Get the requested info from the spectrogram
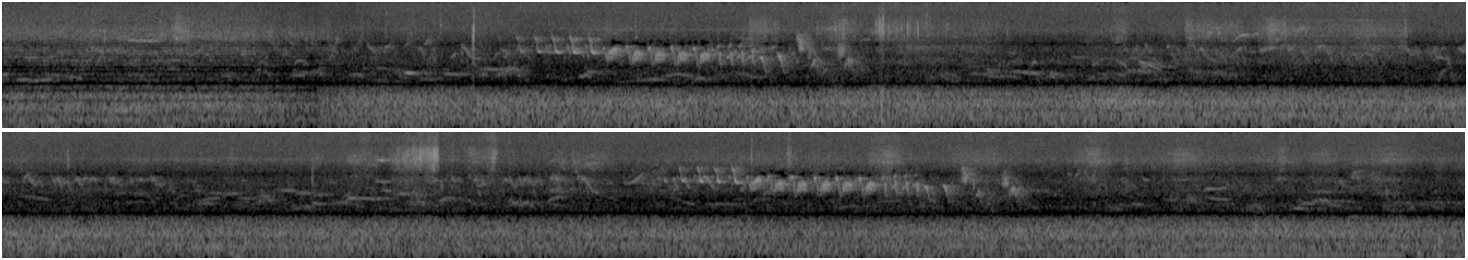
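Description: Outdoor ambience: a songbird sings a quick, falling run of notes twice, a few seconds in and again near the end, with scattered faint chirps over steady background noise.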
